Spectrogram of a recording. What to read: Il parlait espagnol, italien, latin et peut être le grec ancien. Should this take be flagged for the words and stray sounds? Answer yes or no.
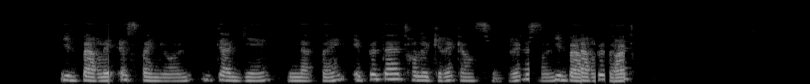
yes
